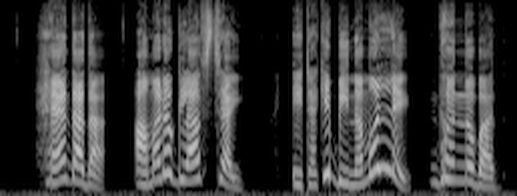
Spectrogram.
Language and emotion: Bengali, happy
